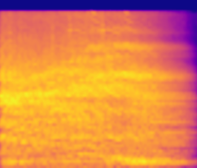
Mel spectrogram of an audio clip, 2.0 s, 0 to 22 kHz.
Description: Cri de Méga-Mewtwo Y dans Pokémon X et Y.
Cri_0150_Méga_Y_XY.ogg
